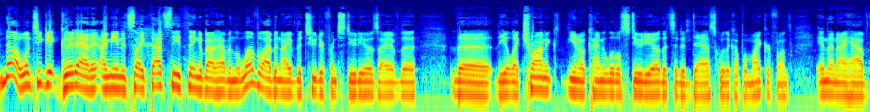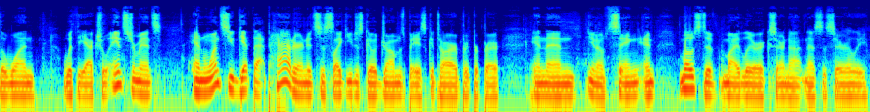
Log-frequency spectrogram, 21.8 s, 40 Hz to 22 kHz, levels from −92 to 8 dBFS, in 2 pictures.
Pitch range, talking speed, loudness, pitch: 100-125 Hz, 235 wpm, -15 LUFS, 110 Hz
